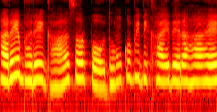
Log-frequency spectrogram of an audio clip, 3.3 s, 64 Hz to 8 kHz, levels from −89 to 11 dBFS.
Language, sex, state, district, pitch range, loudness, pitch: Hindi, female, Chhattisgarh, Bilaspur, 240-265 Hz, -17 LUFS, 245 Hz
